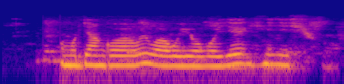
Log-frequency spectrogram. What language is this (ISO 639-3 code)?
kin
